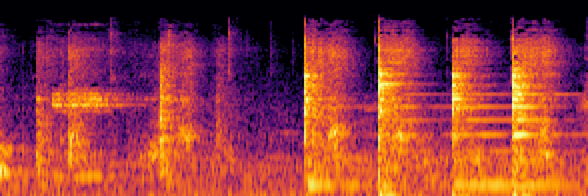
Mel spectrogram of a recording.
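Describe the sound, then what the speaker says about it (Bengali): Bhindi masala being sautéed and stirred in a pan with yogurt and a little sugar, heard as repeated close metallic scrapes and clanks of a spoon against the pan in bursts over a soft sizzle. "এবার এটা আমি আরেকটু কষিয়ে নেব।"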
